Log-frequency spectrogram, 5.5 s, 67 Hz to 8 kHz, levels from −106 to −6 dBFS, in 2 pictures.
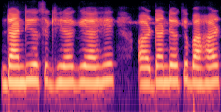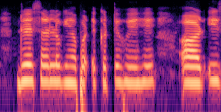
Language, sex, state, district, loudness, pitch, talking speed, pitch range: Hindi, female, Bihar, Gaya, -20 LUFS, 240 Hz, 215 wpm, 230-245 Hz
